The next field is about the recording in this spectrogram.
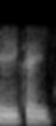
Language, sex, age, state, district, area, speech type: Punjabi, male, 18-30, Punjab, Mohali, rural, conversation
